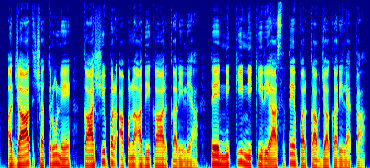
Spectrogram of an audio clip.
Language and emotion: Dogri, neutral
